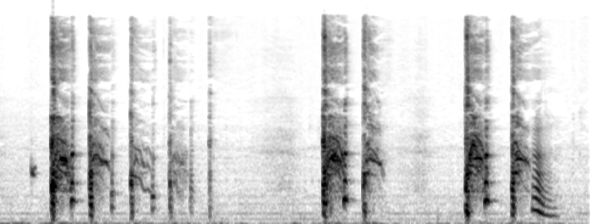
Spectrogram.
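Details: Allergy-related coughing: seven or eight sharp coughs in short clusters with some throat clearing, in a quiet room: cough.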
